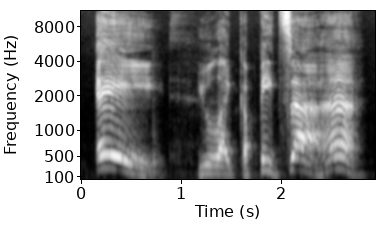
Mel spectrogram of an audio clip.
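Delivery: loud Italian accent, very high, very slow. Doing his Italian bit at the table with a co-host, in an Italian accent. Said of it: "I like doing yeah Italian".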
